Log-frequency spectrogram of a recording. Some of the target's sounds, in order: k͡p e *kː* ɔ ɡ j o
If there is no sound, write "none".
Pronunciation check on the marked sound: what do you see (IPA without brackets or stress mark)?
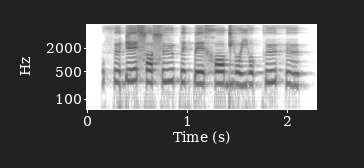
x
